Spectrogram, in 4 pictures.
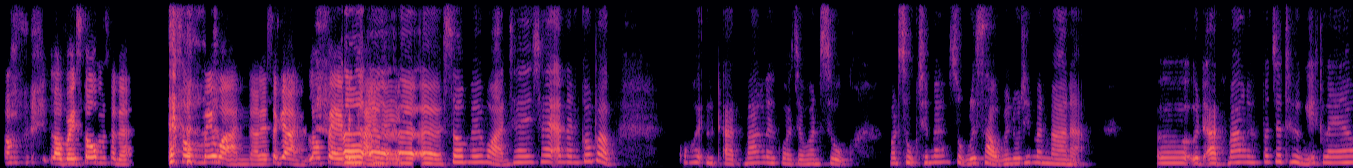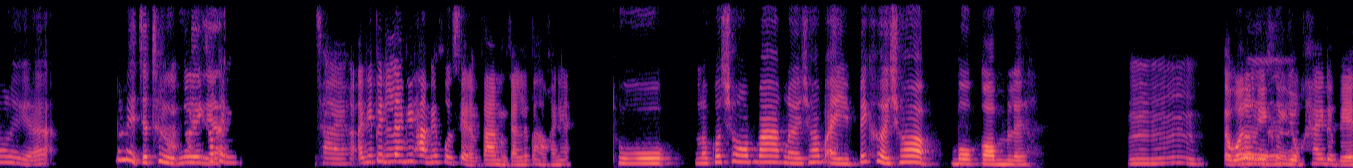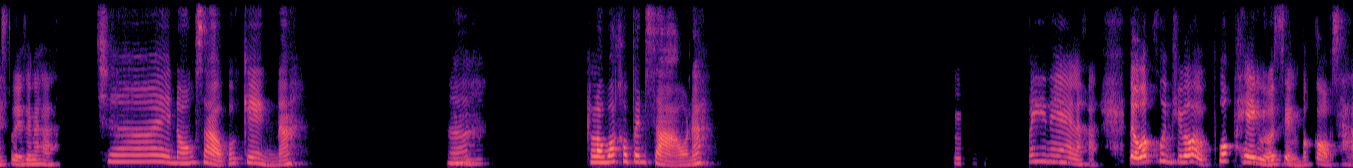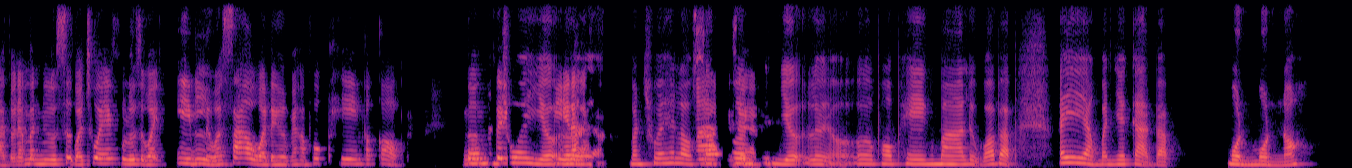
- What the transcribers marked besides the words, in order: laughing while speaking: "อ๋อ"; chuckle; laugh; in English: "The Best"; tapping; other background noise
- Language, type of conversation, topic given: Thai, unstructured, ภาพยนตร์เรื่องไหนที่ทำให้คุณร้องไห้โดยไม่คาดคิด?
